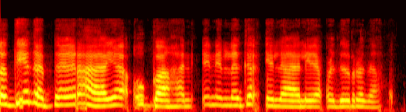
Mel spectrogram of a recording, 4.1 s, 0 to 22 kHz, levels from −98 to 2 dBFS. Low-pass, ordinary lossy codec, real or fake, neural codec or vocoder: 10.8 kHz; none; fake; codec, 24 kHz, 1.5 kbps, HILCodec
